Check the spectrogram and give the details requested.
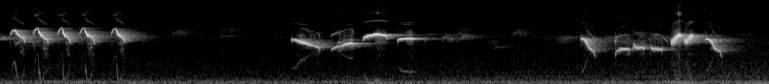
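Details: Orange-headed thrush giving sharp, clear contest-tutor song: five quick repeated falling notes, then a pause, then tumbling slurred whistles and chattering phrases, twice more.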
